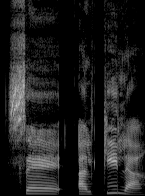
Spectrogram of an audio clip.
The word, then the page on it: se alquila: spanish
